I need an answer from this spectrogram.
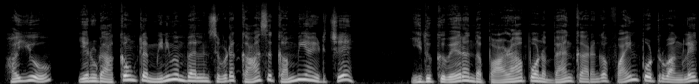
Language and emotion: Tamil, fearful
